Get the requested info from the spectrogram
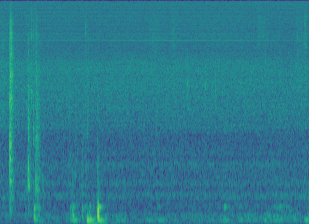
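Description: A few dull knocks and thumps as an aluminium microphone boom arm is handled and fitted to its desk mount, the loudest pair about two seconds in.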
